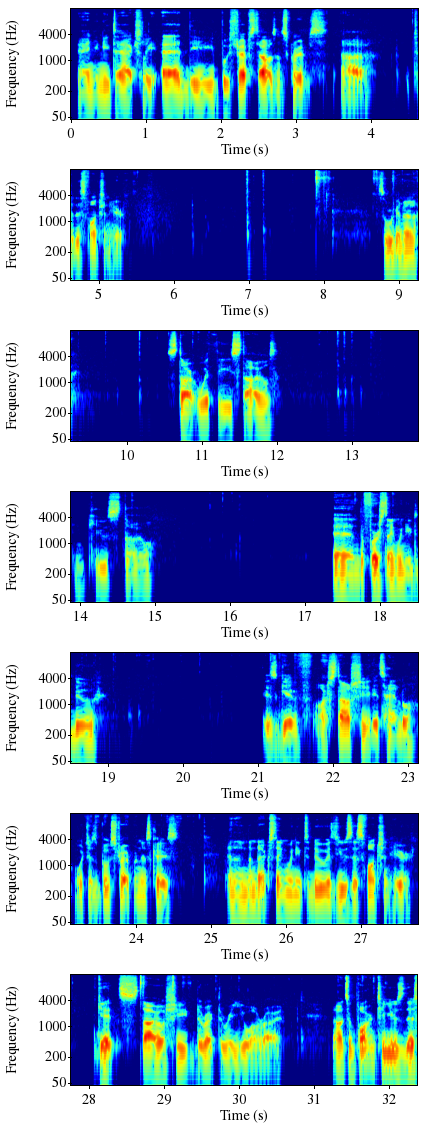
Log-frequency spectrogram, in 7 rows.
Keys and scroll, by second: 29.7 super+c, 31.7 super+v.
